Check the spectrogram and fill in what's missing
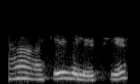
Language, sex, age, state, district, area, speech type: Maithili, female, 18-30, Bihar, Purnia, rural, conversation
